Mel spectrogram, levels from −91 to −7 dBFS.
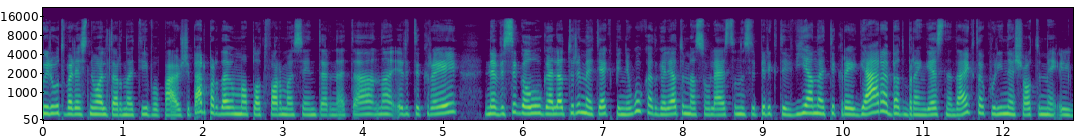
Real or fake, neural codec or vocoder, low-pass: real; none; 14.4 kHz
